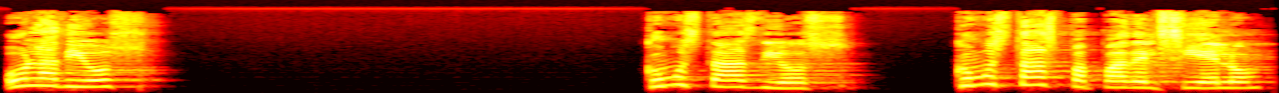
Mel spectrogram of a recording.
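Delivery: chatty and relaxed, talking to a dad; light casual hello to God; casual friendly prayer. Shown as a demonstration. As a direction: greet God like an old friend. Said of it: "y hablarle a Dios así".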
